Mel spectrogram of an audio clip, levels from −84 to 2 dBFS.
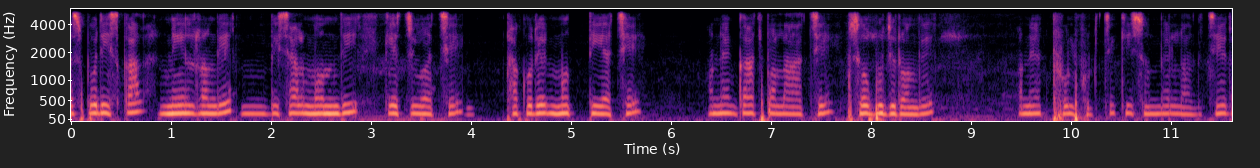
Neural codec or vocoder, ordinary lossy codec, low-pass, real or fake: codec, 24 kHz, 6 kbps, HILCodec; none; 5.4 kHz; fake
